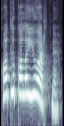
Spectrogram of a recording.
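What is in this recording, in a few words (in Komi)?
"кодлы колӧ юӧртны", Komi, female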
